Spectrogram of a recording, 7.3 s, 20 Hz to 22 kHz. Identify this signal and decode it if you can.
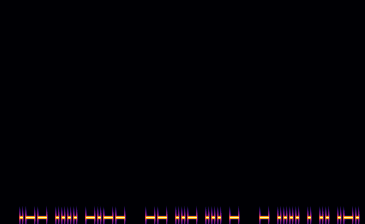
Morse code, heard as a keyed tone, about 20 wpm, 700 Hz. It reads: WHY MUST THEIR
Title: Sentences from Top 1000 Words 20wpm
